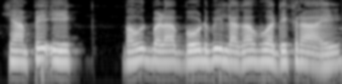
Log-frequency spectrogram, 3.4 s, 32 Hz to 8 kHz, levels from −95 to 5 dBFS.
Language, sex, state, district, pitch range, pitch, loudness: Hindi, male, Jharkhand, Jamtara, 140-150 Hz, 145 Hz, -16 LUFS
